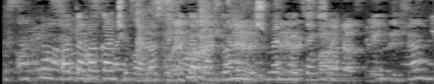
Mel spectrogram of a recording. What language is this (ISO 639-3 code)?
hye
